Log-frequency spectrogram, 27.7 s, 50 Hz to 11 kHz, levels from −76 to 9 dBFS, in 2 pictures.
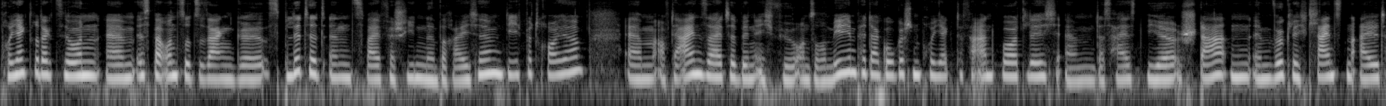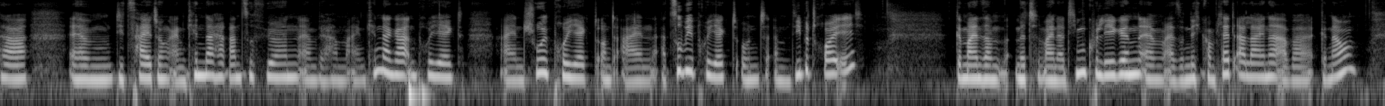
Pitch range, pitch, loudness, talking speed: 195-245 Hz, 215 Hz, -19 LUFS, 145 wpm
